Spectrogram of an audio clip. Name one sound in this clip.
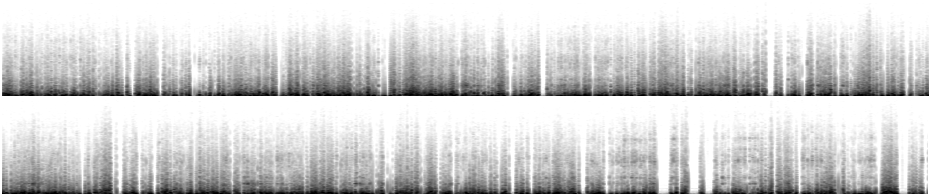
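A jet engine roars loudly and steadily close by.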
